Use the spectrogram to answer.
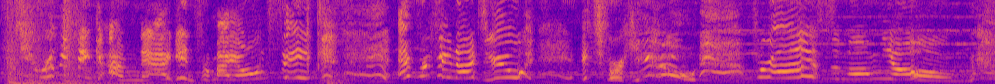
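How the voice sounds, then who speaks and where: A shrill, nagging young wife. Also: female voice, sing-song, slow pace, heavily acted. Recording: game audio with clear music behind.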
